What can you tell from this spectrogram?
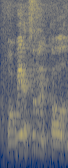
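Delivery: usual speaking voice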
